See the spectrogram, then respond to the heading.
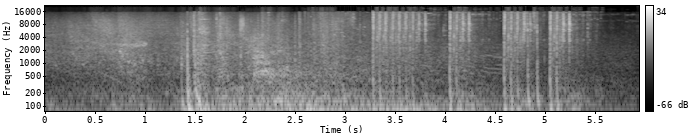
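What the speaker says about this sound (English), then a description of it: "Mortar strike made short work of that situation." A Call of Duty Black Ops 6 mortar strike lands as a run of sharp, close explosive blasts, an opening boom followed by several quick cracking impacts over a rumbling battlefield bed.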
